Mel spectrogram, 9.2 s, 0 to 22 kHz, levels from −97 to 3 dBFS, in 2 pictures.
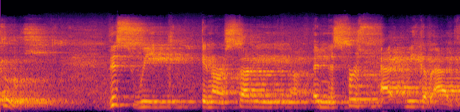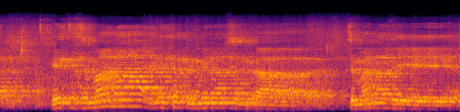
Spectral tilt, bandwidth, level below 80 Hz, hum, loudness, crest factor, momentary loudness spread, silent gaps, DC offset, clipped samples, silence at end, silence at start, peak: -1 dB/octave; 12.5 kHz; -74 dBFS; none; -16 LUFS; 16 dB; 7 LU; none; under 0.1%; under 0.1%; 0 s; 0 s; 0 dBFS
